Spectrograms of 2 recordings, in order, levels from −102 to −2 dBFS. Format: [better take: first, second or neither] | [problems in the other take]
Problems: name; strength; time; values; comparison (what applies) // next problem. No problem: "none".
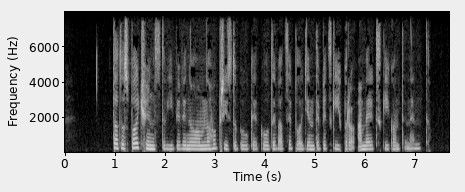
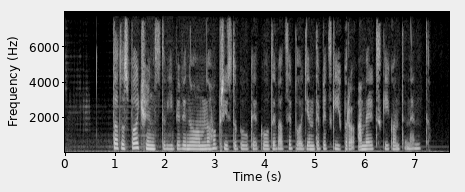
first | noise reduction (neural separator model SepFormer DNS4)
